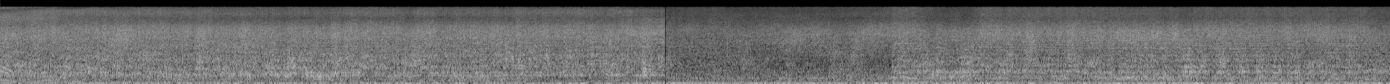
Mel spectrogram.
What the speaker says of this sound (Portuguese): ele controla a vazão ali pra vir a água mais fraca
